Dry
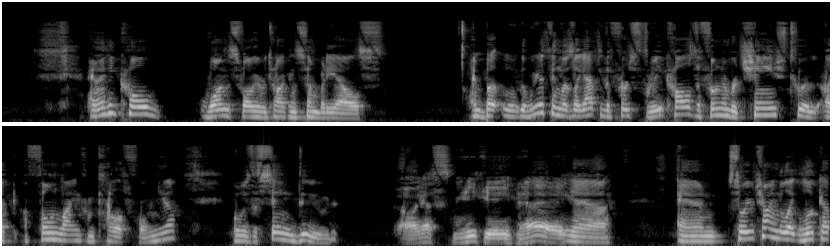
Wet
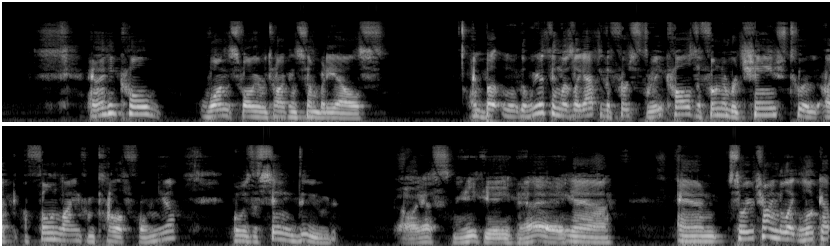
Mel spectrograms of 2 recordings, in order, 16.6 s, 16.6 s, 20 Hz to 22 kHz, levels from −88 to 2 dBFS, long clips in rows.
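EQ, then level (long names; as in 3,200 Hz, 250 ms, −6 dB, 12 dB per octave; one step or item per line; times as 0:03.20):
EQ curve with evenly spaced ripples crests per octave 0.95, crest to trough 10 dB
dynamic equaliser 2,100 Hz, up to +4 dB, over −41 dBFS, Q 0.79
low-shelf EQ 100 Hz +9.5 dB
0.0 dB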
